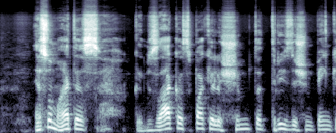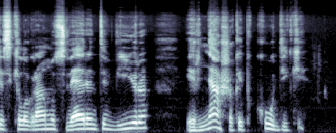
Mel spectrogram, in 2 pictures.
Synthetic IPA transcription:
ɛsʊmɑːt̪ʲeːs | kɐɪpzɑːkɐspɑːkʲɛlʲɛʃʲɪmt̪ɐt̪ʲɾʲiːzʲd̪ʲɛʃʲɪmpʲɛŋʲkʲɪskʲɪlˠoɡɾɑːmʊsʋʲæːɾʲɪnʲt̪ʲɪʋʲiːɾɐ | ɪɾnʲæːʃɐkɐɪpkʰuːd̪ʲikʲi

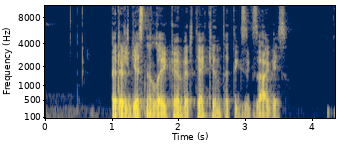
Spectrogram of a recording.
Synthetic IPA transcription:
pʲɛɾɛlʲɡʲɛsʲnʲɪlˠɐɪkɐˑʋʲɪɾʲt̪ʲæːkʲɪnt̪ɐt̪ʲɪɡzʲɪɡzɑːɡɐɪs

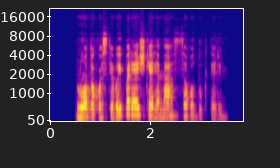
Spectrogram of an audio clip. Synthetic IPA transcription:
nuɔt̪okoːst̪ʲeːʋɐɪpɐɾʲæˑɪʃʲkʲeɾʲɛmʲæsːɑːʋoːd̪ʊkt̪ʲɛɾʲɪ

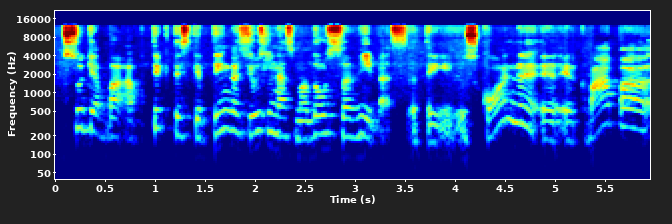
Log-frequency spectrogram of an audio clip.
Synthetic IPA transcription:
sʊɡʲɛbɐʔɐpʲt̪ʲɪkt̪ʲɪsʲkʲɪɾʲt̪ʲɪŋɡɐsjuːsʲlʲɪnʲɛːsmɐd̪ɐʊssɐʋʲiːbʲɛ̰st̪ɐɪskoːnʲɪɪrkʋɑːpɐ

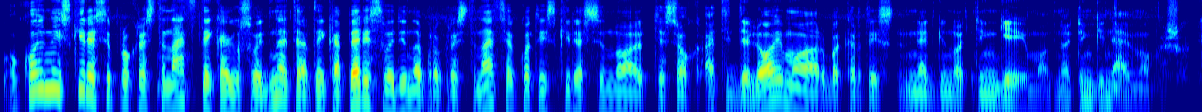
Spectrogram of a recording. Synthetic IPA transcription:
oːkoːjɪnɐɪsʲkʲiːɾʲɛsʲɪpɾoːkɾɐsʲt̪ʲɪnɑːtt͡sʲsʲɪt̪ɐɪkɑːjuːsʋɐd̪ʲɪnɐt̪ʲɛɐrt̪ɐɪkɑːpʲɛɾʲɪsʋɐd̪ʲɪnɐpɾoːkɾɐsʲt̪ʲɪnɑːtt͡sʲɪjɛkoːt̪ɐɪsʲkʲiːɾʲɛsʲɪnuɔtʲiɛsʲoːkɐt̪ʲɪd̪ʲelʲoːjɪmoːɐrbɐkɐrt̪ɐɪsnʲæːd̪ʲɡʲɪnuɔt̪ʲɪŋʲɡʲeːjɪmo̰ːnuɔt̪ʲɪŋʲɡʲɪnʲæ̰ːʋʲɪ̰mo̰ːkɐʃko̥ːkʲː

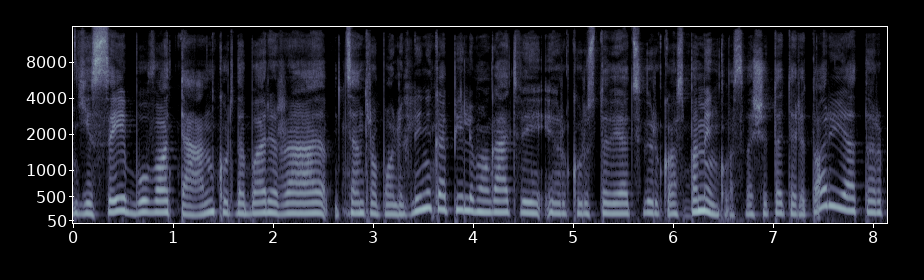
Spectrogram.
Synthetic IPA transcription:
jɪsɐɪbʊʋoːt̪ʲɛnkʊɾd̪ɐbɐɾiːɾɐt͡s̪ʲɛnt̪ɾoːpoːlʲɪklʲɪnʲɪkɑpʲiːlʲɪmoːɡɑːt̪ʲʋʲeːjʔɪɾkʊɾst̪oːʋʲeːjoːt̪sʲʋʲɪrkoːspɐmʲɪŋklˠɐsʋɐʃʲɪt̪ɐt̪ʲɛɾʲɪt̪oːɾʲɪjɛt̪ɐrp

